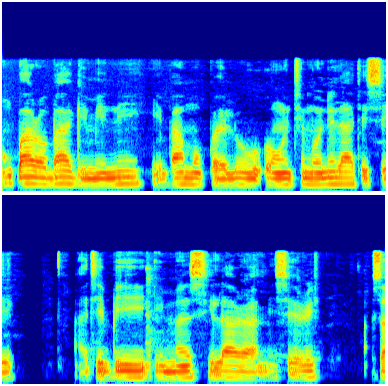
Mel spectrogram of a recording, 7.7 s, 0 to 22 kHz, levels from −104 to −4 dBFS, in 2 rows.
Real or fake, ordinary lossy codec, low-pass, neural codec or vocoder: real; none; 7.2 kHz; none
